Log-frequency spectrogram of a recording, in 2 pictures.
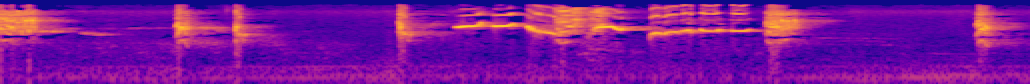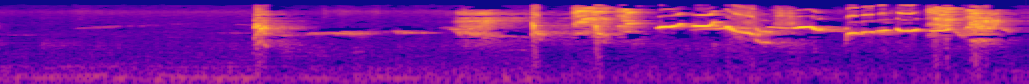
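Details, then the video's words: Oriental magpie-robin (kacer) master song used to coax a home bird into tail-spreading and singing; dense bursts of rich, varied warbling and chattering with sharp clicks, pausing in the middle before resuming loudly, faint low hum underneath. "Masteran kacer agar ngobra"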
